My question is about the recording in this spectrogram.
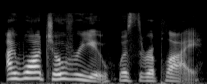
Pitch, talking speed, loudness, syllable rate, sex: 210 Hz, 205 wpm, -18 LUFS, 4.8 syllables/s, female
